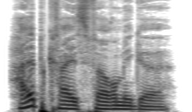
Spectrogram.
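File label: German "halbkreisförmige"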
